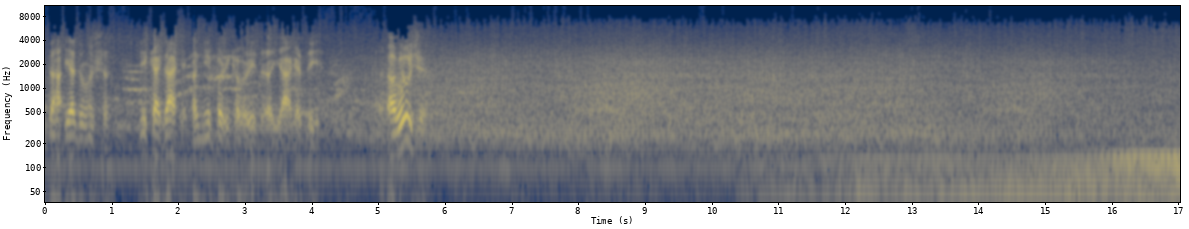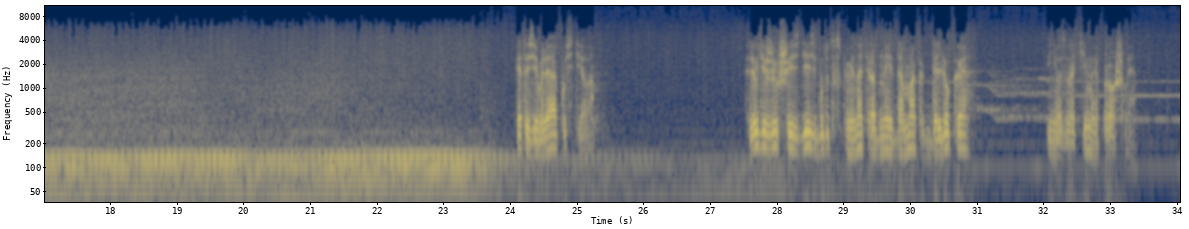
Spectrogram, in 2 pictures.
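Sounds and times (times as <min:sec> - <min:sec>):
helicopter engine and rotor: 0:00.0 - 0:21.8.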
